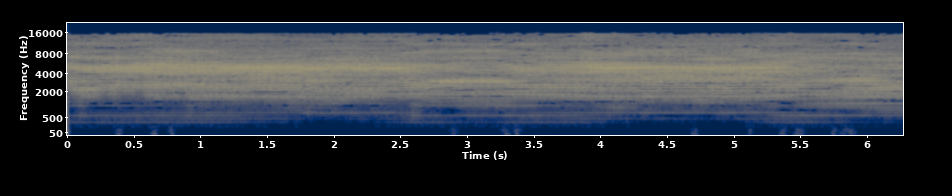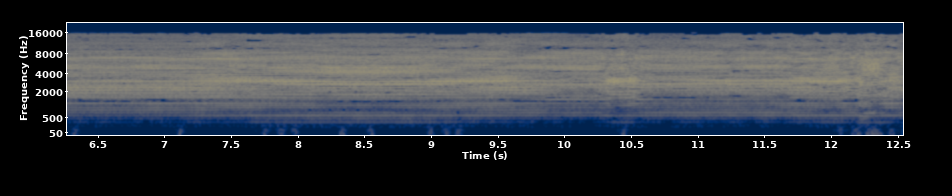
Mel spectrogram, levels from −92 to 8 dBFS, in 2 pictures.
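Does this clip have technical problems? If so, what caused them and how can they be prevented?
No, the recording of sounds carries an intact signal throughout, with no technical problem to trace or prevent.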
